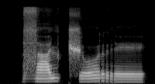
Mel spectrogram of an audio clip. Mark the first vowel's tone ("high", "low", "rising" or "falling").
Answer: rising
